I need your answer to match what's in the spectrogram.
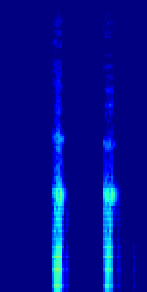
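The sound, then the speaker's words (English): Two short burps in quick succession, each a brief throaty gulp with a raspy edge, separated by a half-second pause in otherwise silent surroundings. “That was a bad burp.”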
